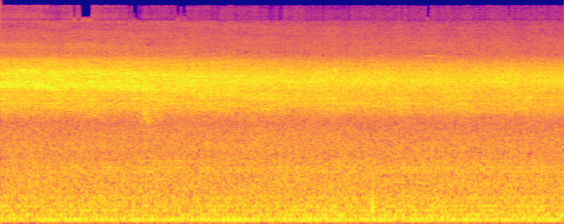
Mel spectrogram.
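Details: Cicadas in Illinois hold a steady, hissing, high-pitched drone without a break.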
